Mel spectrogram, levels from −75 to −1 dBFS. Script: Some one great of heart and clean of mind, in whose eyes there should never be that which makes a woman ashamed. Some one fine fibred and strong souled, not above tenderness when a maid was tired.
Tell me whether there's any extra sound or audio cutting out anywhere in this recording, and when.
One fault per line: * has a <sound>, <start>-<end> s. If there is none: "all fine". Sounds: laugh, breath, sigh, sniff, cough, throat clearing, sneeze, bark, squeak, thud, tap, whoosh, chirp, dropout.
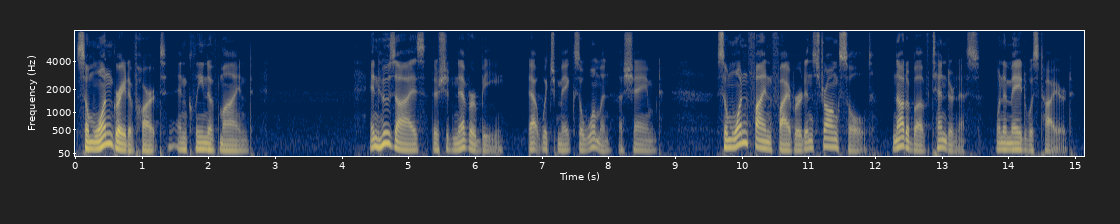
all fine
